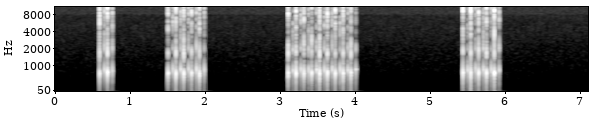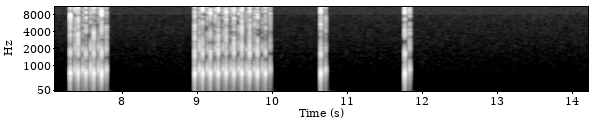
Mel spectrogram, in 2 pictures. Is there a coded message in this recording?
Yes: pulse dialling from 0.6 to 11.9 s, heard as clicks on a phone line, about 10 pulses a second. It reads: 2 5 9 5 5 0 1 1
